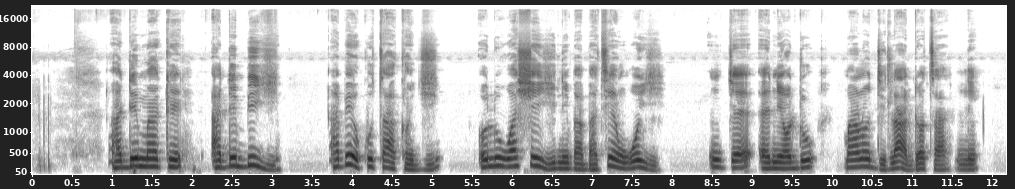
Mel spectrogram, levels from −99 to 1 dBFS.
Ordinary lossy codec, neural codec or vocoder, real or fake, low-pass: none; none; real; none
